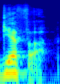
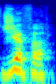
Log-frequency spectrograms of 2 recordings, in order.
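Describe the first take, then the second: First: The name begins with a hard G sound. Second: The name begins with a J sound. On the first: The speaker calls it wrong. "how you pronounce the word G I F, so I I said Giffa" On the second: The speaker calls it right. "they changed it to say like J I F"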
